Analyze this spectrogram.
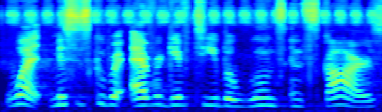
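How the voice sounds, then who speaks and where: Woman acting a bright-voiced, defiant young daughter, echoing hall. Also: on the high side, steady tone, fairly quick. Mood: indignant. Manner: plaintive, dramatic storytelling and arguing. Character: defiant, anxious young enslaved daughter, dreamer. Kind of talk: stage play acting. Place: indoor theatre stage. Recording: echoing theatre hall, filmed live performance.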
